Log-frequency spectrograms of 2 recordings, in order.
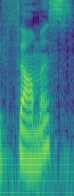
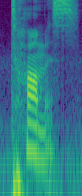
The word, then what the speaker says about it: Thomas: see th but you don't say Thomas you say Thomas exactly like what do you see th but you don't say Thailand you say Thailand Thailand so you have to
